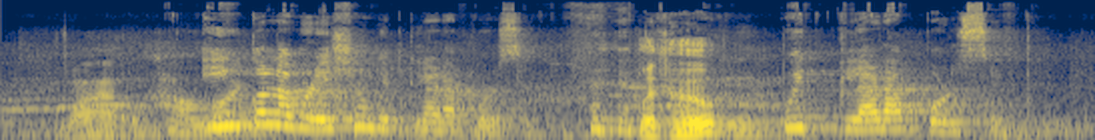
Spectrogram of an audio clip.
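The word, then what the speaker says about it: Porset: In collaboration with Clara Porcet. With who? With Clara Porcet. How do you spell that?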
